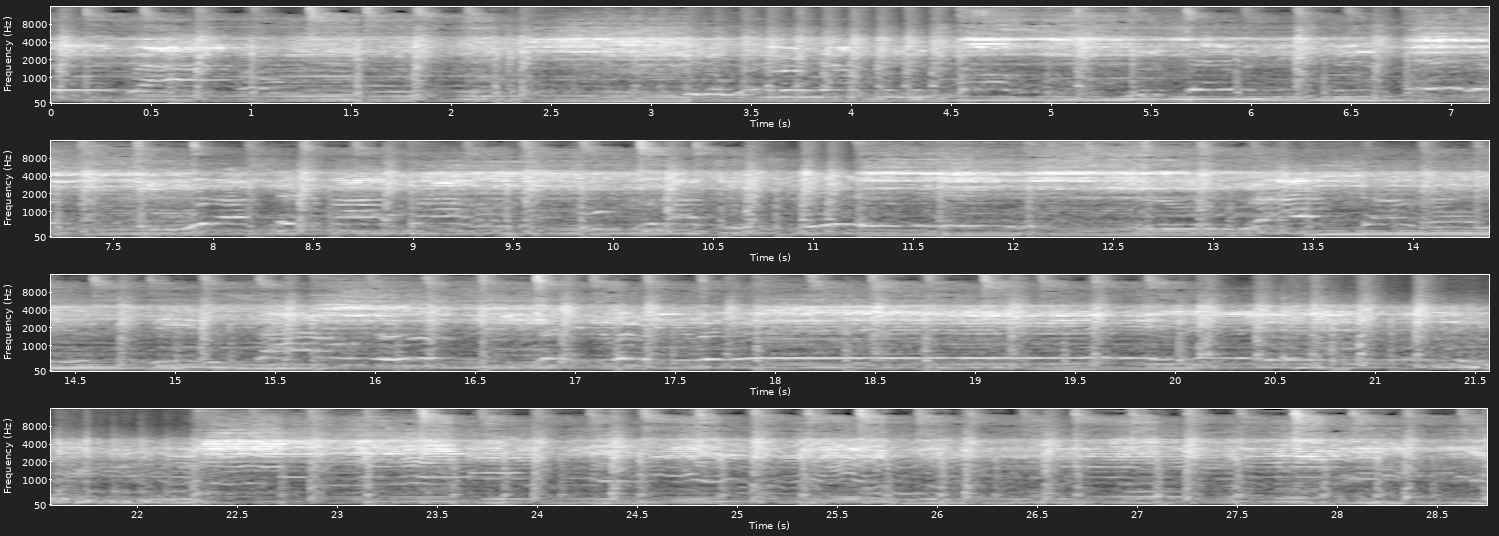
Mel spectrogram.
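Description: Live rock band playing: drum kit, bass guitar and electric guitar under a male lead vocal.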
